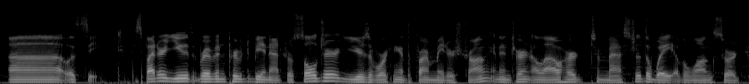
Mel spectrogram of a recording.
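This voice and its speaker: Man, lowish pitch, online reaction creator, casual commentary, reading aloud, thinking out loud. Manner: thinks aloud, interjecting between read passages.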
